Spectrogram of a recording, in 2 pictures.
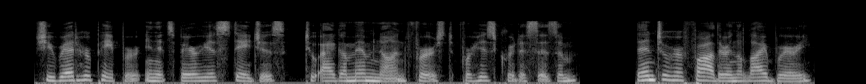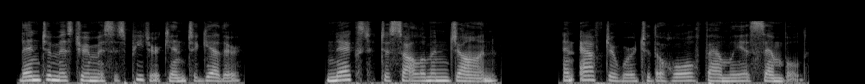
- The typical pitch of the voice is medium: Yes, medium, 165 Hz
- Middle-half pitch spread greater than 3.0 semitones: No, narrow, 2.6 semitones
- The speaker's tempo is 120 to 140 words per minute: Yes, slow, 135 wpm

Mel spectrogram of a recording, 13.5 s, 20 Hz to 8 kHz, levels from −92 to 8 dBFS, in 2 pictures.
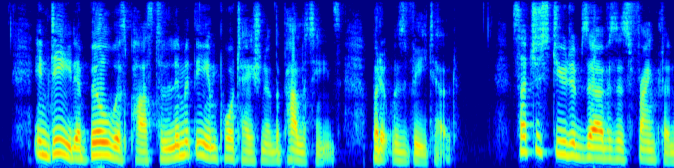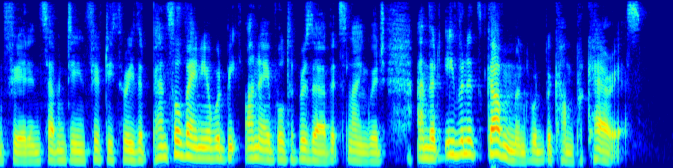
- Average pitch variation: No, wide, 6.0 semitones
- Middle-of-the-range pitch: No, low, 130 Hz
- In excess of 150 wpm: Yes, average, 185 wpm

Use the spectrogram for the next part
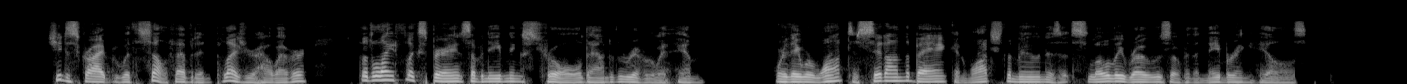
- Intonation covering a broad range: Yes, wide, 5.8 semitones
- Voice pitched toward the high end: No, low, 115 Hz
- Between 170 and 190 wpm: Yes, average, 175 wpm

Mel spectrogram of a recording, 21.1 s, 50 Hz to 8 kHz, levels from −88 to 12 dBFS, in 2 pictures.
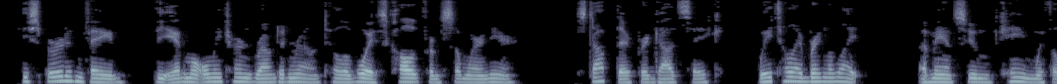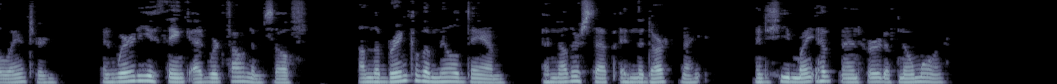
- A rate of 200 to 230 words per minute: No, average, 185 wpm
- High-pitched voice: No, low, 135 Hz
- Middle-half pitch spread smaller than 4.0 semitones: Yes, narrow, 2.4 semitones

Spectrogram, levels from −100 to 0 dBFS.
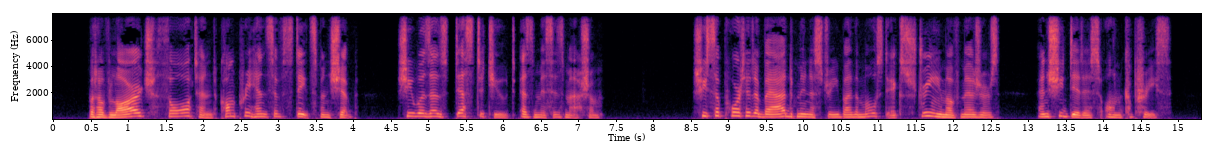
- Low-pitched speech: No, high, 195 Hz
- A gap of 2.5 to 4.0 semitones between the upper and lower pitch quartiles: No, average, 4.6 semitones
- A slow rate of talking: Yes, slow, 120 wpm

